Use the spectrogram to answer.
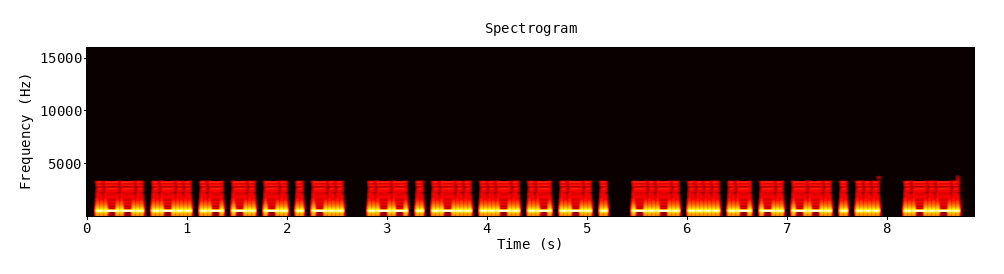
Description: Morse code, heard as a keyed tone, about 30 wpm, 550 Hz. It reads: PLANNED WELFARE CHANGES <AR>
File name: podcast / News headlines-1x-30x30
